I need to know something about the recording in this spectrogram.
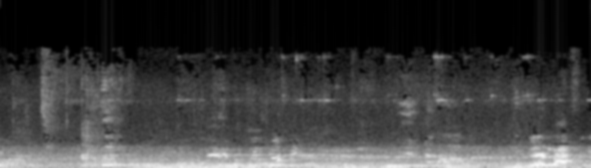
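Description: A young woman speaks and laughs close by.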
